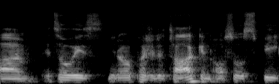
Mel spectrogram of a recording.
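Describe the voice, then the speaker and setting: A man with a Canadian accent and ordinary pitch variation. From Toronto, Ontario. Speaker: startup founder. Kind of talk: panel discussion.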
